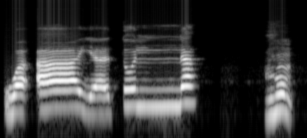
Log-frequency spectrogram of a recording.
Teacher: لام اور را جب بھی تنوین یا نون ساکن کے بعد آتے ہیں تو ادغام بغیر غنہ کرنا ہوتا ہے، ملانا ہے ہم نے لیکن غنہ نہیں کرنا۔ نون ساکن کی آواز کو ناک میں نہیں لے جانا، ٹھیک ہے؟ تنوین کے اینڈ پہ بھی نون ساکن کی آواز ہوتی ہے تو وہ ہم نے اسکپ کرنی ہے۔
